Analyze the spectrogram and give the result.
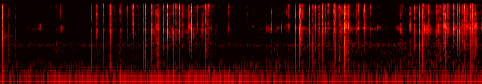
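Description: A small hollow red and white plastic Berlingo glue stick is held in both hands, tapped and scratched with long nails while its cap is handled. Quick, sharp, bright clicks and scratchy crinkles come in irregular bursts over a faint low hum.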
